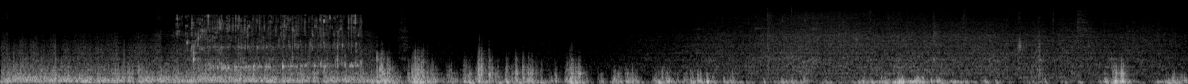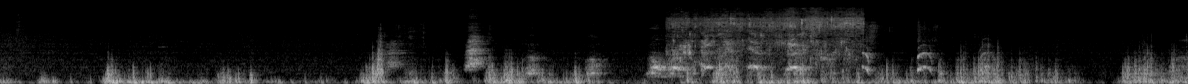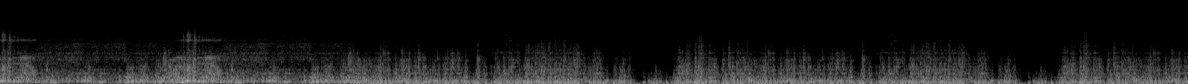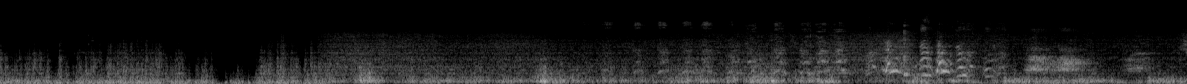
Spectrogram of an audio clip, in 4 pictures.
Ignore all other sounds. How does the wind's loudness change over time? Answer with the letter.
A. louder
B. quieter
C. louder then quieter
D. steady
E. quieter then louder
B.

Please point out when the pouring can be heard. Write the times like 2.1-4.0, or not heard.
1.8-3.6, 18.5-20.6, 44.6-45.6.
